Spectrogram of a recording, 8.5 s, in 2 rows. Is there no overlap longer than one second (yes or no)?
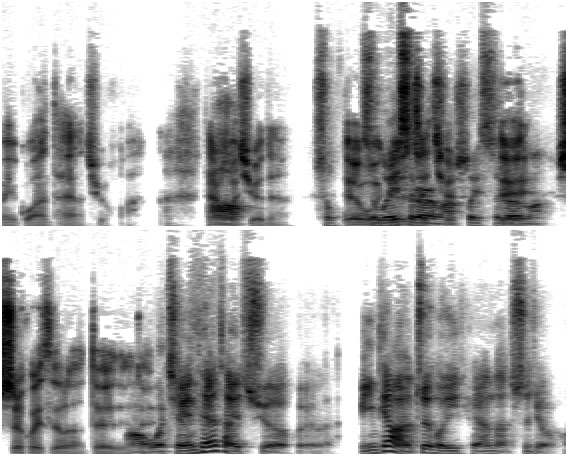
no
